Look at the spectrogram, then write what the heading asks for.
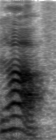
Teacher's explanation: कंठे महाप्राण घोष व्यंजन वर्ण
